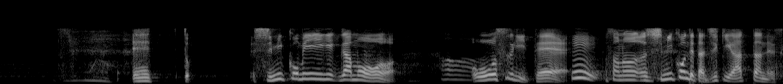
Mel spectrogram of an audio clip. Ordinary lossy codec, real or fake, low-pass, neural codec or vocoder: MP3, 48 kbps; real; 5.4 kHz; none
